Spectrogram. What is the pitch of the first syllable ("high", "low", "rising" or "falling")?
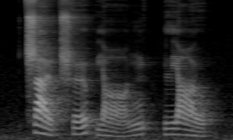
falling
